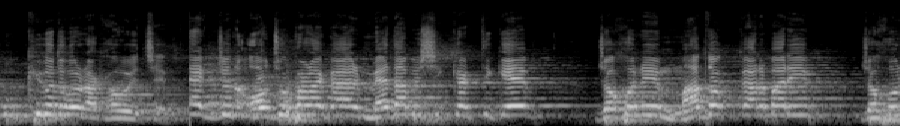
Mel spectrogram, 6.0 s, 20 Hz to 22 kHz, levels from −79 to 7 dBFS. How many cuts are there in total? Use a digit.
1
